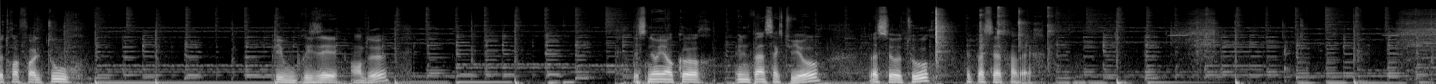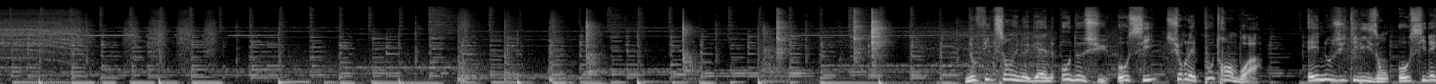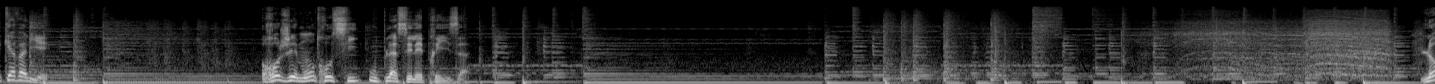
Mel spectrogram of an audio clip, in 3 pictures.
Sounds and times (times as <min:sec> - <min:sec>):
Speech: 0:00.0 - 0:00.9, 0:02.8 - 0:04.0, 0:06.3 - 0:10.5, 0:24.0 - 0:29.2, 0:31.3 - 0:33.4
Music: 0:00.0 - 0:43.0.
